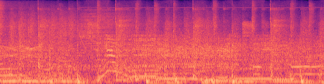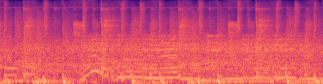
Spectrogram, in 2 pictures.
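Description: A hot rod car roars with squealing tires, its engine loud and continuous as shrill tire squeals rise and fall throughout.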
